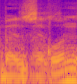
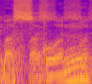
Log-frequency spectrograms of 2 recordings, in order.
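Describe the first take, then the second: First: The middle consonant is a z. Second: The middle consonant is an emphatic s. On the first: "dan zai" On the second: "dibaca dengan shad"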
